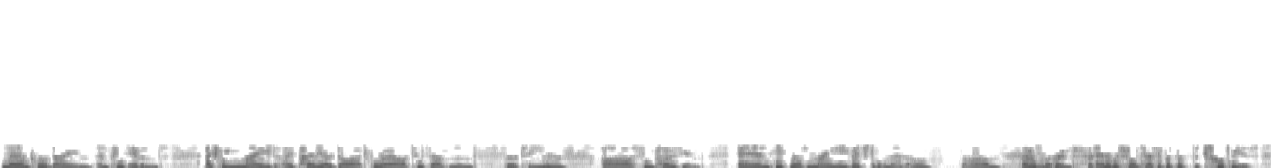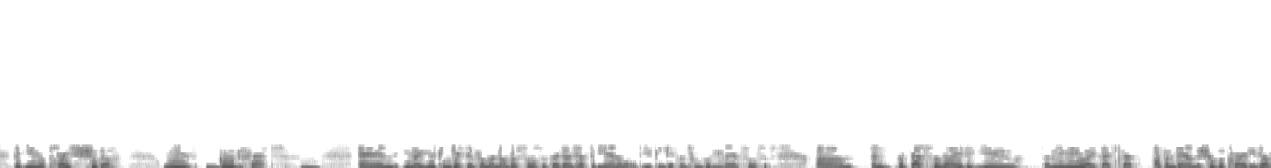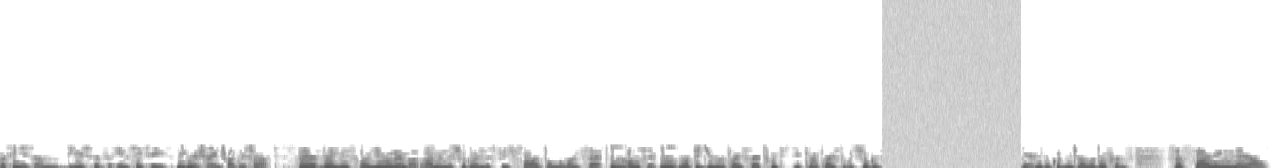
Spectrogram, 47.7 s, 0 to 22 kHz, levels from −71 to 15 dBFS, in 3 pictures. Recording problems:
garbled, watery; badly; nothing above 3 kHz
distortion; slight; 8% of the sound clipped
audio cutting out; filled with static; at 43 s for 1.5 s

